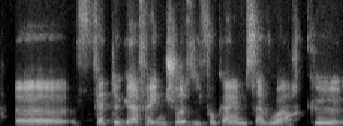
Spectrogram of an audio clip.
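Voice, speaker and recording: In a southern French accent, a man speaks with lively intonation. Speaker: pharmacy lecturer. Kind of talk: online Q&A. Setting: video call. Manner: hesitant, many fillers.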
